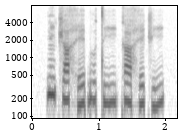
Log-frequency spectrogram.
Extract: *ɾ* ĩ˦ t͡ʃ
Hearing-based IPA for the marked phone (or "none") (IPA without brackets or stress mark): ɾ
